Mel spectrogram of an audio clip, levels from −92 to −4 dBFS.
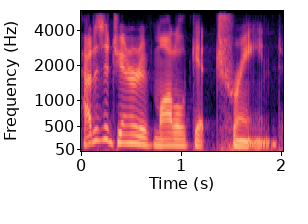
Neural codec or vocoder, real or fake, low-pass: none; real; 5.4 kHz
